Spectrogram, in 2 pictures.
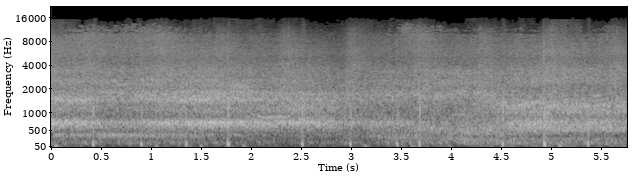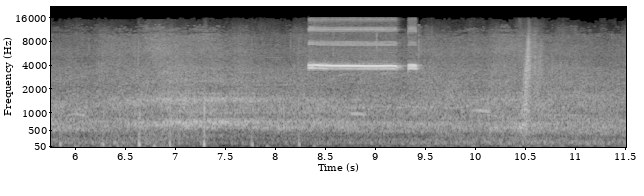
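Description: A football is kicked with dull thuds, again and again.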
